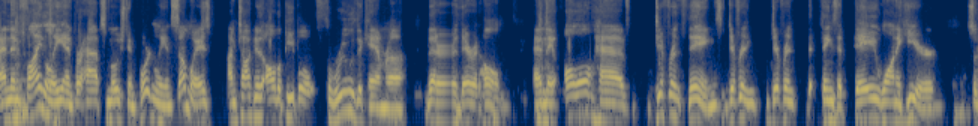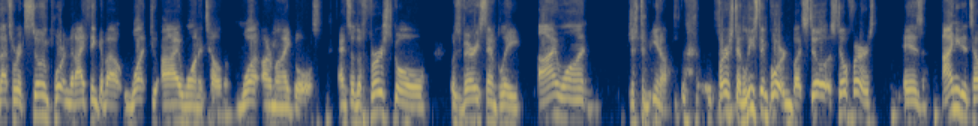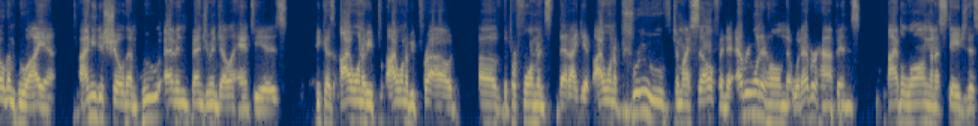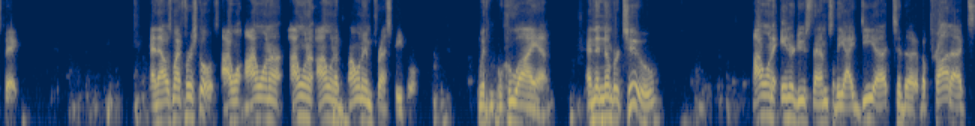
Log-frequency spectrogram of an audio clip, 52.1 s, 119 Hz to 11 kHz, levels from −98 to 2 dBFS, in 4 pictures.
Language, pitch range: English, 130-175 Hz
